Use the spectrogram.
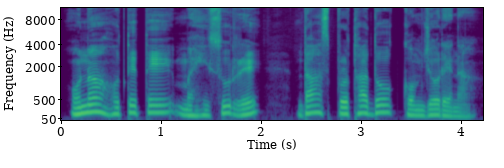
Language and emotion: Santali, neutral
